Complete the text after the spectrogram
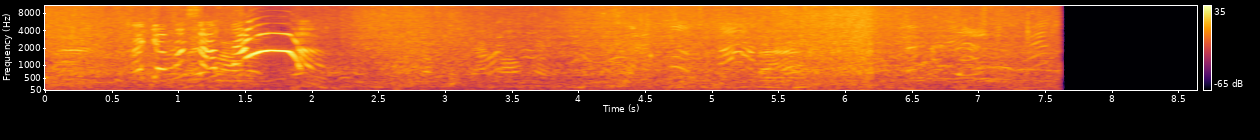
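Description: Young children chatter and call out in high voices.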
